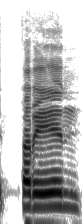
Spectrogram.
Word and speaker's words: तराइन: गौरी ने हिंदुस्तान दे तरन से तन मतलब तराइन तो पंजाबी का थोड़ा प्रोनाउंसिएशन वैसे हो जाता है हिंदुस्तान दे तरन से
